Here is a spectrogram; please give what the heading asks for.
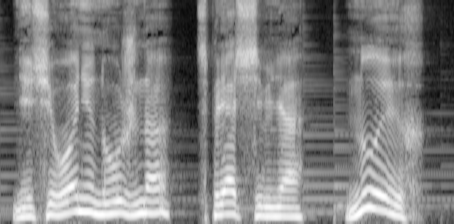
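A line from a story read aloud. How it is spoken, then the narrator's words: Hoarse mumbling. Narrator (Russian): Доктор Эр-Квадриго, лежа головой на скатерти, хрипло бормотал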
